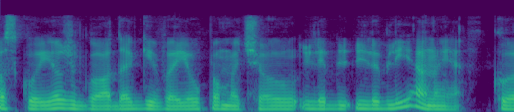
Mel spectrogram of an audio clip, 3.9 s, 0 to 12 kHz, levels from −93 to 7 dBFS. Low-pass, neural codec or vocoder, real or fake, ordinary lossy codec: 7.2 kHz; codec, 16 kHz, 4.8 kbps, FACodec; fake; AAC, 64 kbps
